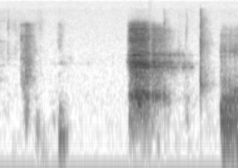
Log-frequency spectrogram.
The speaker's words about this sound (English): Deep breath, take in some air.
